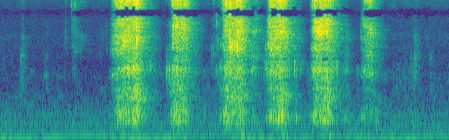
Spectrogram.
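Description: Tsukemen noodles slurped from the dipping soup: a run of six short slurps about two a second, starting about a second in, the last one weaker.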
